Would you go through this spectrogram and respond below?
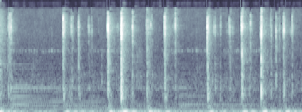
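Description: Quick, irregular clicks of fingers typing on a computer keyboard, close by, with keystrokes coming in uneven bursts over a faint low hum.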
